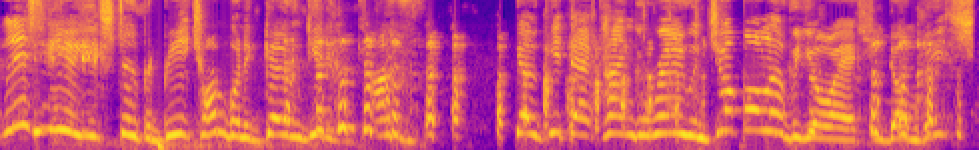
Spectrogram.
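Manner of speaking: mock Australian insult, slowing down at the end; mock Aussie cussing out. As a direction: threaten like a cartoon Aussie, laughing. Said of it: "She'd be like".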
